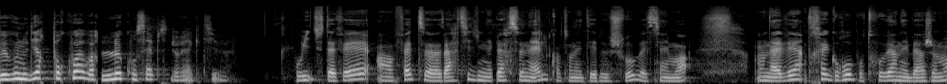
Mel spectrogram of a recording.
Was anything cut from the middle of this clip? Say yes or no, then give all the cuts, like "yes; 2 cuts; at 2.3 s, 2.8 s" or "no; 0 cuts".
yes; 8 cuts; at 1.0 s, 1.7 s, 2.9 s, 4.4 s, 4.9 s, 6.0 s, 8.0 s, 8.6 s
